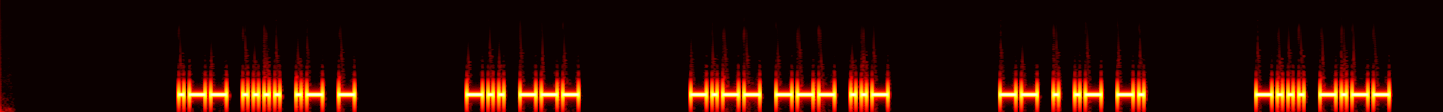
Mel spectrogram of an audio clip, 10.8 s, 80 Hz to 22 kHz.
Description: Morse code, heard as a keyed tone, about 32 wpm, 700 Hz. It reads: WHAT DO YOU MEAN BY
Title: 3x Word-Spacing - Sentences from Top 400 Words - 30wpm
